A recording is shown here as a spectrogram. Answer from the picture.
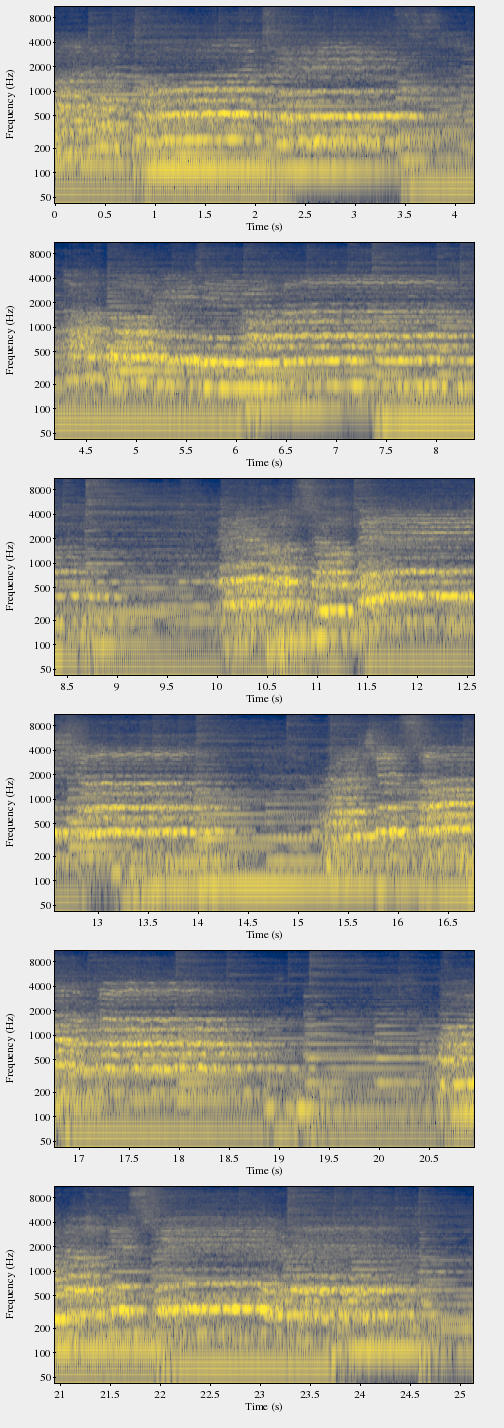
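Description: Church congregation singing along with a worship band: many voices holding long phrases over sustained bass notes, with a short breath between phrases every few seconds.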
